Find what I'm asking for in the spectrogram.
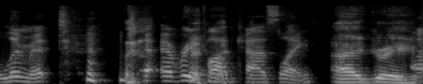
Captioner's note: both laughing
